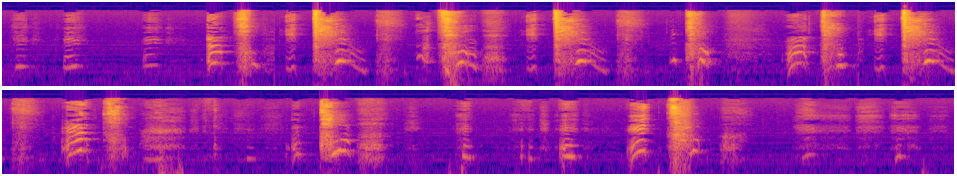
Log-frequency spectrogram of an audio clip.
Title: Can't Stop Sneezing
